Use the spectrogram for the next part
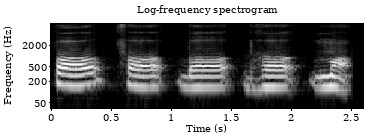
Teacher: দুই ঠোঁট থেকে যে ধ্বনিগুলো উচ্চারণ হয় সেগুলোকে দ্বিউষ্ট ধ্বনি বলা হয়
